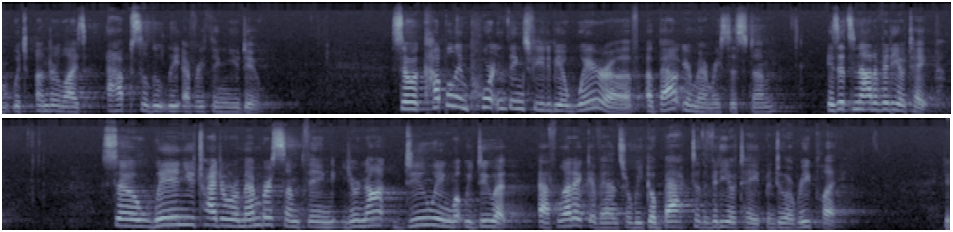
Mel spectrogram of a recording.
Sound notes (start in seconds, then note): none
